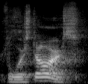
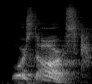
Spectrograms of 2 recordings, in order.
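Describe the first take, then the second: First: Said in the usual way. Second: High, incredulous four stars; disbelieving repeat; mock disbelief. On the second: Repeating review rating.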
